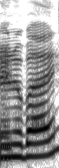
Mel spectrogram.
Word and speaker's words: bueno bye: Bueno bye? So it's bueno bye with the B barely pronounced, right? Pronounced like a W?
